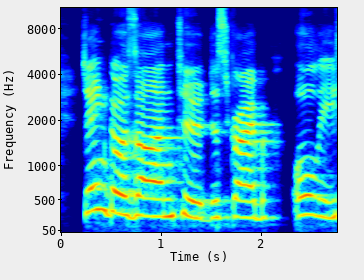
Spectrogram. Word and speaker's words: Holi: way they say it, which is kind of a silent H, so it's like Oli kind of thing.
